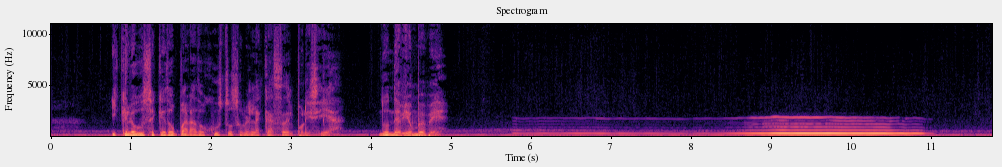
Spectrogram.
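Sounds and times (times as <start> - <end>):
speech: 0.8 - 5.0
eerie crying wail: 5.4 - 11.4.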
